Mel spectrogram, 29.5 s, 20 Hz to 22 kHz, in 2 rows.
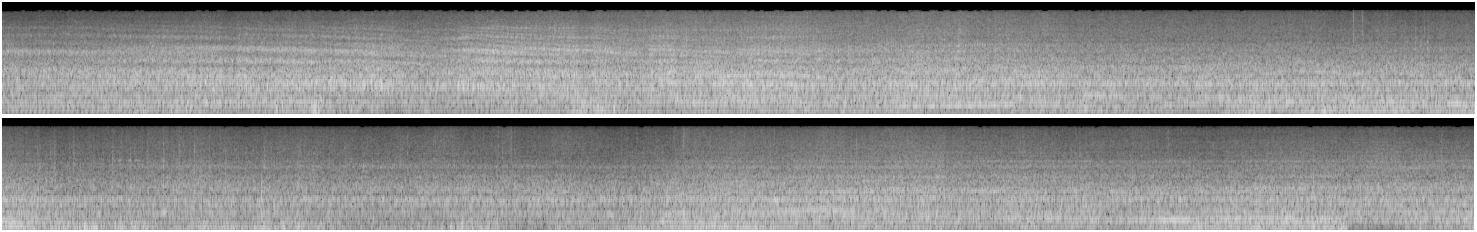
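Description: Kubota M6040SU tractor's diesel engine working hard under load, its pitch rising and falling, while the rear rotary tiller churns through deep mud and water.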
